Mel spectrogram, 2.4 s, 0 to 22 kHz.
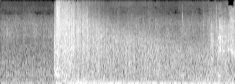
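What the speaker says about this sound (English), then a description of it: "will be sinking this target by gunfire now" A single loud U-boat deck-gun shot in Silent Hunter 3 booms after a brief quiet moment, followed by a long rumbling decay.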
